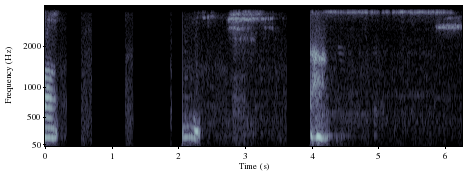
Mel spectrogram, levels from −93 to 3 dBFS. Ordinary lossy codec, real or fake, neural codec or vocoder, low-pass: none; real; none; 3.6 kHz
